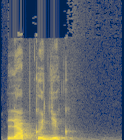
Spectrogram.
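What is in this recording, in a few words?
"ляпкыдик", Komi, female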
